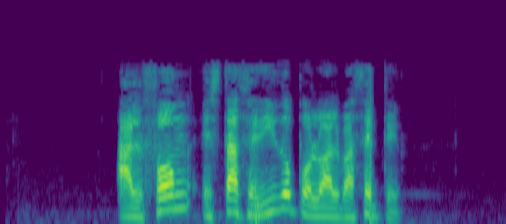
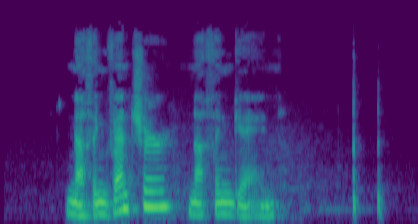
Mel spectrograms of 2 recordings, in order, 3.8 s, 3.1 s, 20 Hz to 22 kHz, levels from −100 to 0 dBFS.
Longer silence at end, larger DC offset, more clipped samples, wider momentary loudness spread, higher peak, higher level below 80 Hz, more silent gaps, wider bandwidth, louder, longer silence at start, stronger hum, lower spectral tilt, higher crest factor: first, 0.85 s vs 0.3 s; neither; neither; second, 10 LU vs 19 LU; first, -2 dBFS vs -18 dBFS; first, -58 dBFS vs -76 dBFS; neither; second, 8 kHz vs 13.5 kHz; first, -22 LUFS vs -35 LUFS; first, 0.9 s vs 0.5 s; neither; about the same, -5 dB/octave vs -5.5 dB/octave; about the same, 22 dB vs 20 dB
